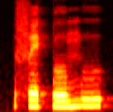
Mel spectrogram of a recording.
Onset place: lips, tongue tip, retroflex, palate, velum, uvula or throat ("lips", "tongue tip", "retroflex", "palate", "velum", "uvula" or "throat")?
lips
